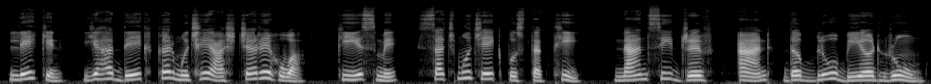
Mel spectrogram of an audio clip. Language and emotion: Hindi, neutral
